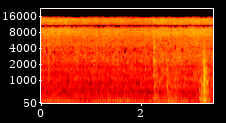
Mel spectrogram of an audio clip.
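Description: Onions and chilies sauteing in grapeseed oil in a pan, a steady close sizzle with occasional stirring scrapes and pops.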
